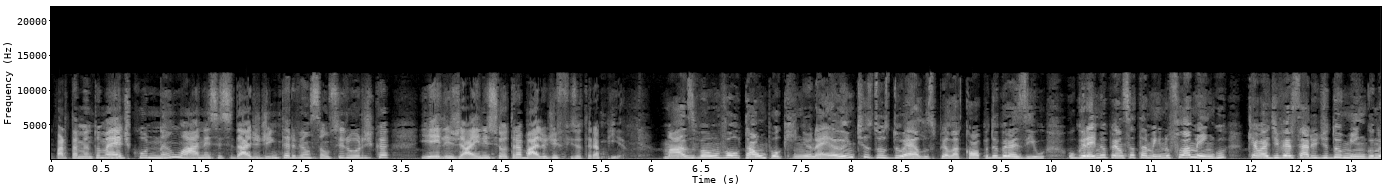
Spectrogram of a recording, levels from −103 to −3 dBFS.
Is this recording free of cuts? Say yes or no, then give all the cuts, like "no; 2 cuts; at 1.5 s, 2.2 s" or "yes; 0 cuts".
yes; 0 cuts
